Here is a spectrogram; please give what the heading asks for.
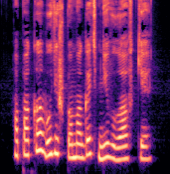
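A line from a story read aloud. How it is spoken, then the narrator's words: Forced cheerfulness. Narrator (Russian): нарочито бодро предложила мама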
